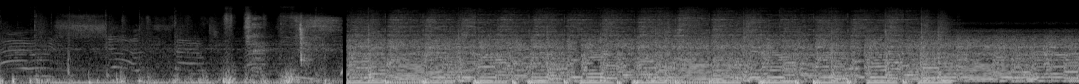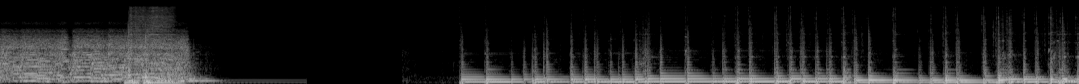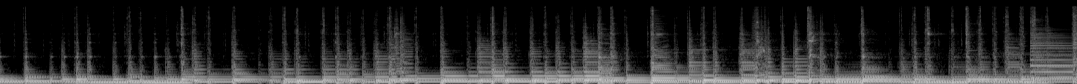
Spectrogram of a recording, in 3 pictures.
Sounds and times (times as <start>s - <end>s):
Music: 0.0s - 13.1s, 15.3s - 32.3s.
